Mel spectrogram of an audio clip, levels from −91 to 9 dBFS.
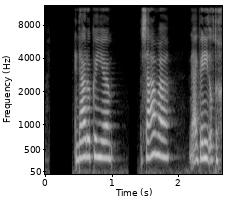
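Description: From start to finish, the speech plays with a wrong sample rate. The samples seem to have been recorded at 16 kHz and played at 24 kHz, with no conversion between the two. Everything runs 1.5 times too fast. Pitch rises by the same ratio, about 7 semitones. Speed and pitch shift together. The voice sounds high, thin and hurried. The fault never stops or changes, so the whole clip has this chipmunk quality.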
